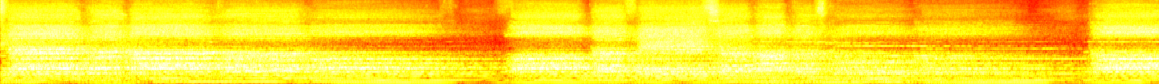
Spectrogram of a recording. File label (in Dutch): Koor gemengd; De muziekale fruitmand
